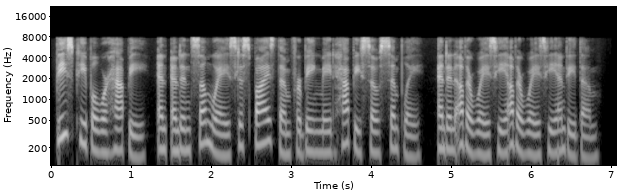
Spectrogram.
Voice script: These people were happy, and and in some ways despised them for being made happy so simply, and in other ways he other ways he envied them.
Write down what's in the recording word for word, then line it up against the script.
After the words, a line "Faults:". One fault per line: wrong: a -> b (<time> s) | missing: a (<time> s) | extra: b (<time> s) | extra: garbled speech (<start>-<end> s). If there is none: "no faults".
These people were happy, and and in some ways despised them for being made happy so simply, and in other ways he other ways he envied them.
Faults:
no faults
